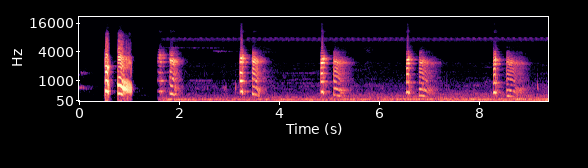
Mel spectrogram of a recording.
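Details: Tokay gecko (Gekko gecko), arboreal and active at dawn and dusk, gives loud two-syllable calls, sharp then falling, repeated about every one and a half seconds, over a steady high electrical whine and low background rumble.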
